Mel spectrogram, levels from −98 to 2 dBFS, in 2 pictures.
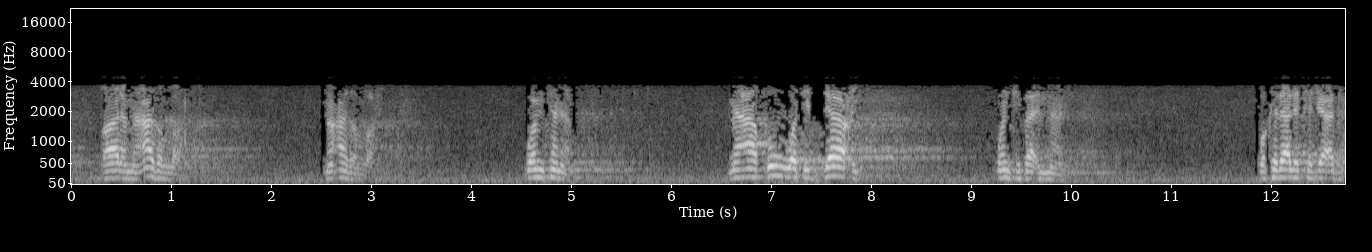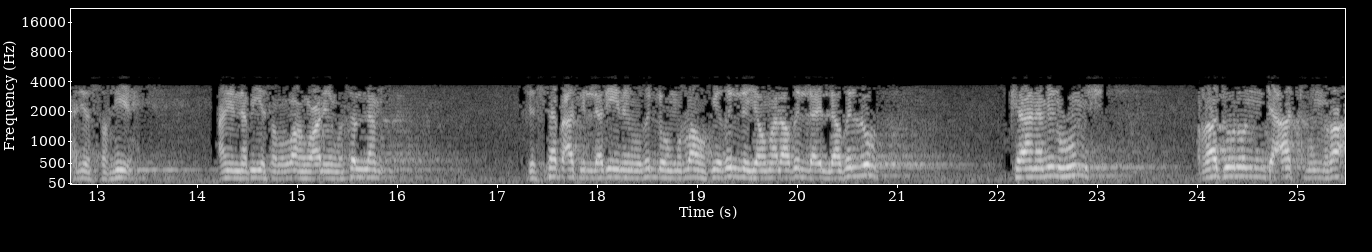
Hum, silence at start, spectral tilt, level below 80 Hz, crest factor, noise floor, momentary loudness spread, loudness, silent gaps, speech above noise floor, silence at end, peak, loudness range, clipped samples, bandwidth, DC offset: none; 0 s; -3 dB/octave; -58 dBFS; 18 dB; -48 dBFS; 22 LU; -22 LUFS; none; 27 dB; 0 s; -4 dBFS; 10 LU; under 0.1%; 3.9 kHz; under 0.1%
